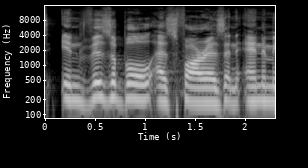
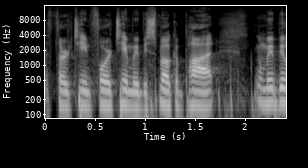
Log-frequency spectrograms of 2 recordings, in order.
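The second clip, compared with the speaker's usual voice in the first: ordinary delivery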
